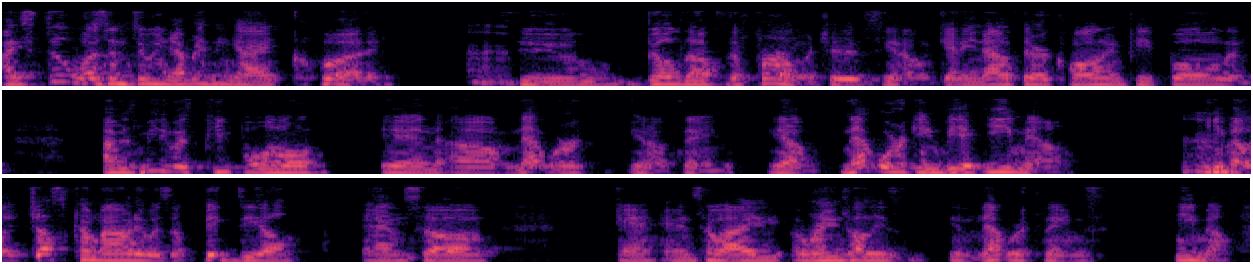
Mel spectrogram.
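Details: Stuttering in an adult man who was once a severe stutterer, unable even to read aloud alone; he improved greatly through work and practice but still stuttered in later jobs.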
